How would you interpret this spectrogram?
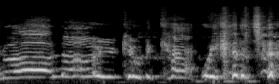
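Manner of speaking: put-on high, loud, shouting kids' voices; panicked kids. Kids in the car yelling at dad after the cat, shrill shout. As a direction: squeal it like horrified children in the back seat. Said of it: "kids in the car going".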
